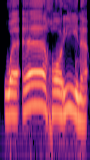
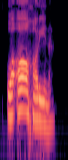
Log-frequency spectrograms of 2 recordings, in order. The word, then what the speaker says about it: وآخرين: ننتبه إلى نطق كلمة وآخرين. بعض الناس يقرأ وآخرين آخرين، وهذا خطأ، فالهمزة مرققة والواو مرققة، فالصواب وآخرين وليست وآخرين.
